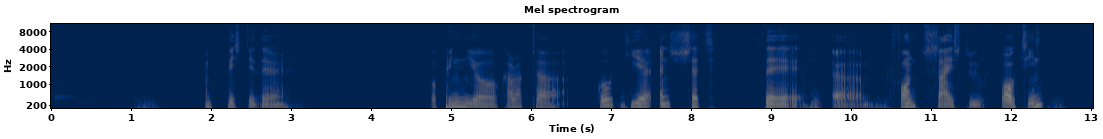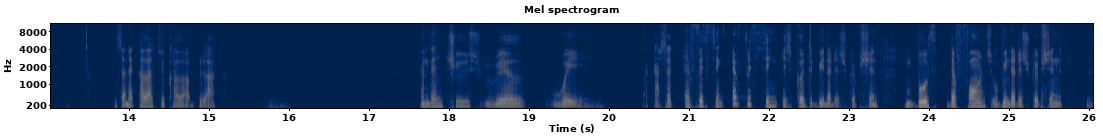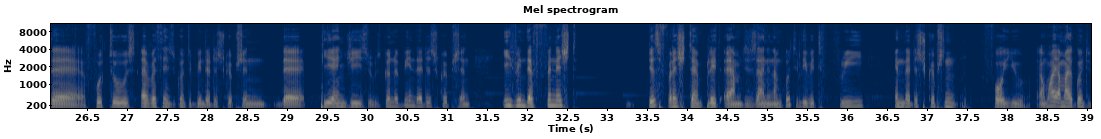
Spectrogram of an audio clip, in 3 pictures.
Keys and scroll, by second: 0.3 ctrl+c, 2.0 ctrl+v, 11.1 1, 11.6 4, 12.2 Return.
